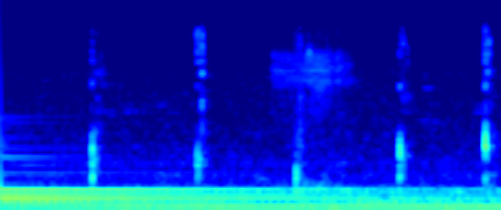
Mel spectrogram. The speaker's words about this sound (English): The clock is ticking.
